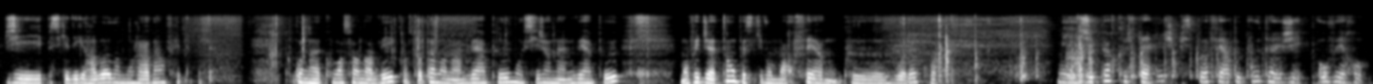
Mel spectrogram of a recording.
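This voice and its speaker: A woman's voice: deep voice, fairly even intonation, fast talker, background noise. A woman with a northern French accent chatting casually in a vlog while she crafts, rambling with many fillers and restarts and laughing often. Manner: self-described jokey, laughs often. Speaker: vlogger.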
